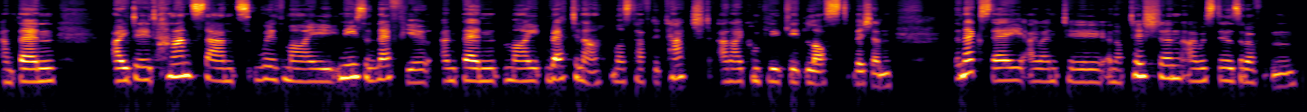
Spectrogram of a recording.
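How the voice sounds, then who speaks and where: A woman in her thirties, originally from Switzerland, speaking as an interview guest and telling a personal story in a candid, animated way over a video call. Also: medium pitch, no echo.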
